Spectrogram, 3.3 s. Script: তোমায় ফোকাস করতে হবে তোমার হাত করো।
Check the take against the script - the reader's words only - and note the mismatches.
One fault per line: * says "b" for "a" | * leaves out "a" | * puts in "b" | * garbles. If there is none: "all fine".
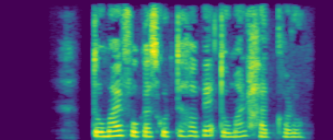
all fine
